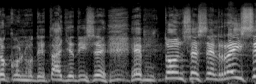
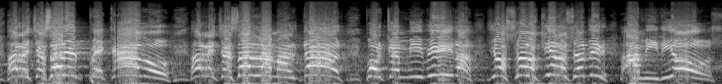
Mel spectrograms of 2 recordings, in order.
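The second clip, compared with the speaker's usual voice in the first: fiery preaching; 8 semitones higher, 7 dB louder than usual. Acted. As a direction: preach it, building to a loud, high shout. Preaching builds to shouting. (predicación encendida, a gritos)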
